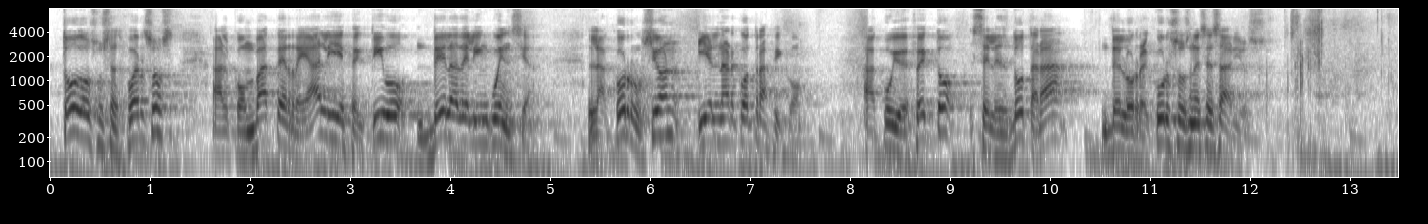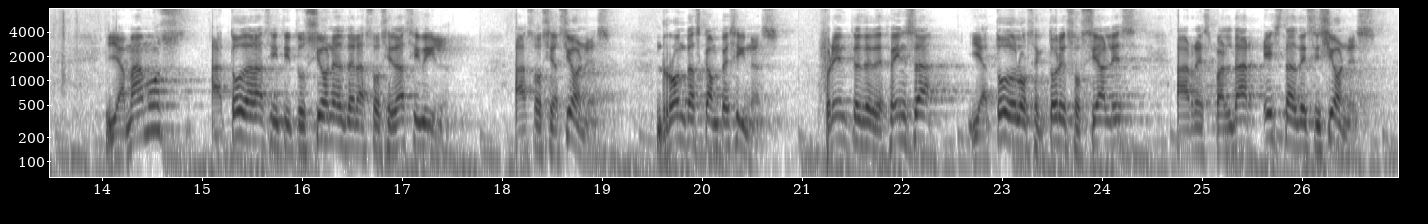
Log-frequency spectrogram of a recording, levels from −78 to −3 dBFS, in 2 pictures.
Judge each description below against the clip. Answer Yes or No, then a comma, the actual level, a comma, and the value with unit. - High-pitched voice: No, medium, 165 Hz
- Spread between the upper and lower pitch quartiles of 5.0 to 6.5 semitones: Yes, wide, 5.6 semitones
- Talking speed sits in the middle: No, slow, 115 wpm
